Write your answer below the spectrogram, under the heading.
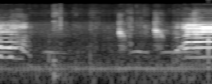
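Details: Female Sirohi goat on a Rajasthan goat farm, India, with a short nasal bleat at the start and a louder rising bleat at the end, soft clicks and a low hum in between.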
